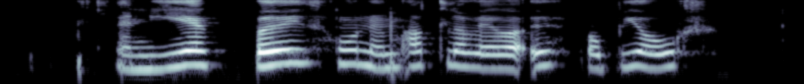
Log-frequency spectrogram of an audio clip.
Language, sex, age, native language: Icelandic, male, 11, Icelandic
